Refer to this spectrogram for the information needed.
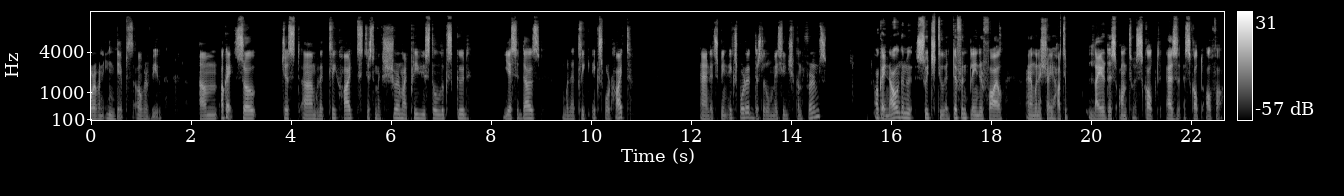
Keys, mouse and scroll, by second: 6.4 click, 10.5 click.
